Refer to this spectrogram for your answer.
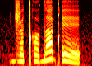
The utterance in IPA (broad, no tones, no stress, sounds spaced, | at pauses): ɖ͡ʐ ə ǃʰ ɤ d a ǃʼ eː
